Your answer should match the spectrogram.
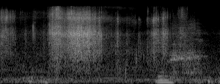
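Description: Cloth drawing bag of game pieces being handled and passed, the fabric and the pieces inside rustling in a short burst about half a second in.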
